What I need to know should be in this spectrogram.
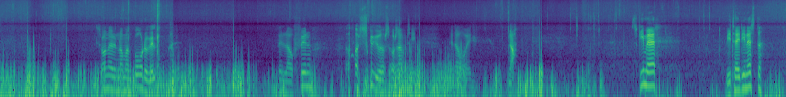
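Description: Tall dry grass rustles close by.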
